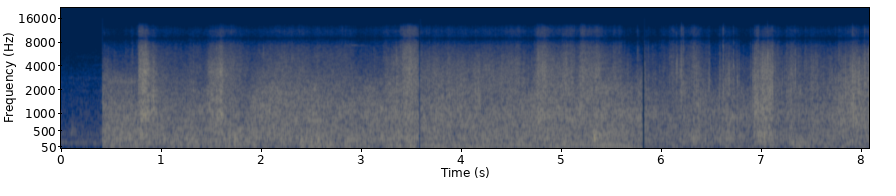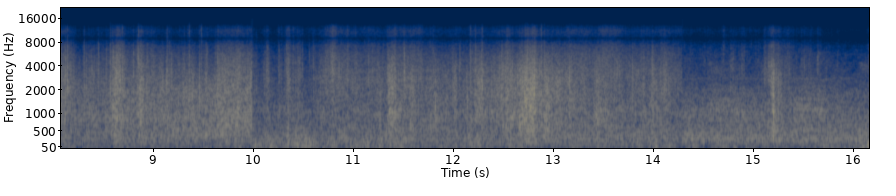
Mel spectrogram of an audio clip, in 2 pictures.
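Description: Wind buffeting the microphone outdoors, with a deeper rumble for the first few seconds. Scattered crackles and rustles run through it as a sack of manure is tipped out and spread by hand over a garden bed.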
